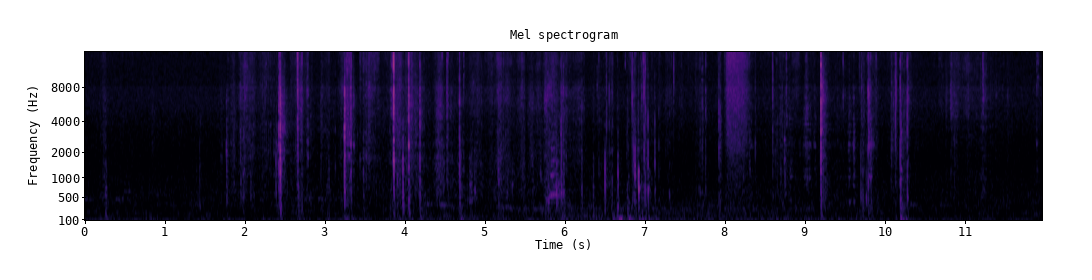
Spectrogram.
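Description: Paper crinkling and rustling as a hand-drawn paper squishy is handled and worked, in irregular small clicks and crackles, with a longer swish about eight seconds in.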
